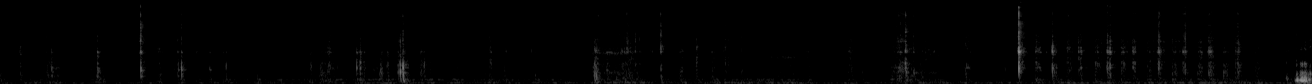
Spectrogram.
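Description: Scissors cutting closely around the edge of a moth shape on a handmade card, a long run of soft, irregular snips and paper rustles, quiet and close, with a few sharper clicks scattered through.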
